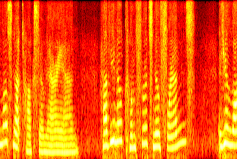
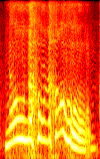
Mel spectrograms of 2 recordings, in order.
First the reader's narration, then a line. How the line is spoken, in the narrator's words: cried Marianne wildly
